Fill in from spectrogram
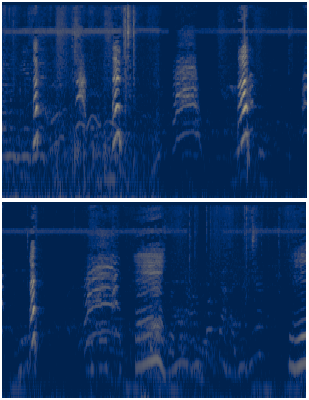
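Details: Common myna talking: a series of short harmonic, speech-like phrases mixed with sharp clicks and brief whistled notes, spaced irregularly with quiet gaps between them.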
